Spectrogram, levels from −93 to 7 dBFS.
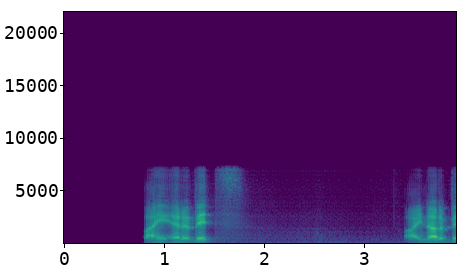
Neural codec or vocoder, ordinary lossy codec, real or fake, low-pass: codec, 16 kHz, 0.2 kbps, FocalCodec; none; fake; 7.2 kHz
